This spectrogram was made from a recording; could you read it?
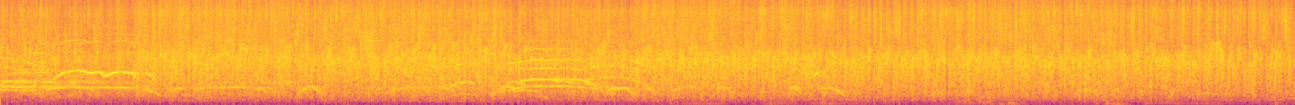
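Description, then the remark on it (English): Loud, sustained applause from the audience of a live Doug Loves Movies show on a hot August day, as three guests and Leonard Maltin are welcomed out; a dense steady wash of clapping with a few whoops and cheers rising briefly above it early on. “No, but they clapped hard.”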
